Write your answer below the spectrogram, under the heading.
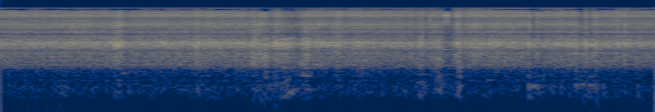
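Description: Steady FM static hiss from a small portable multiband radio's speaker, its manual tuning wheel being turned between stations.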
